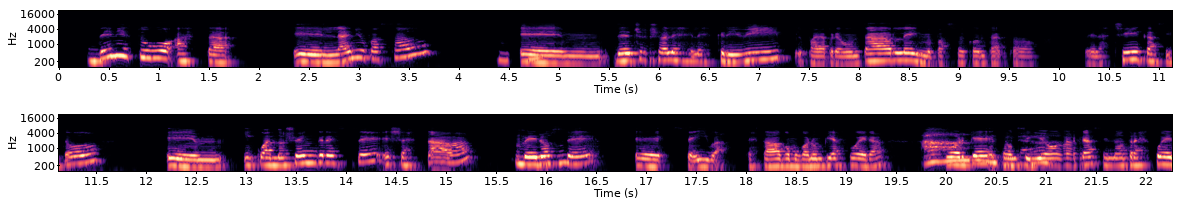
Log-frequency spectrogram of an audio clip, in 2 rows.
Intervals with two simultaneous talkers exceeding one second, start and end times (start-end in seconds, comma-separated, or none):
19.9-21.2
